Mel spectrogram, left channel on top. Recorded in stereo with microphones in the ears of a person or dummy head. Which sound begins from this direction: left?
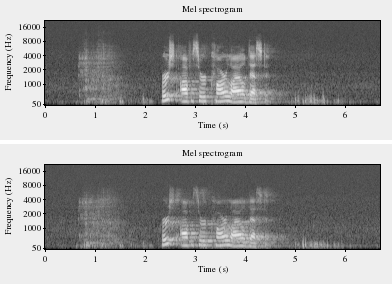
A woman speaking, at 2.3 s.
